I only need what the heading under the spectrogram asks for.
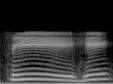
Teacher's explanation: یا مدہ ہے، ایک الف کی مقدار اسے کھینچ کر پڑھیں گے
